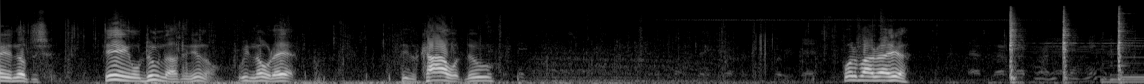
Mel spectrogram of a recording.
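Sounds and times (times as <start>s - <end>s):
speech: 0.0s - 3.2s, 4.0s - 5.1s, 8.4s - 9.2s
men hammering a sign into the ground: 10.0s - 11.4s.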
